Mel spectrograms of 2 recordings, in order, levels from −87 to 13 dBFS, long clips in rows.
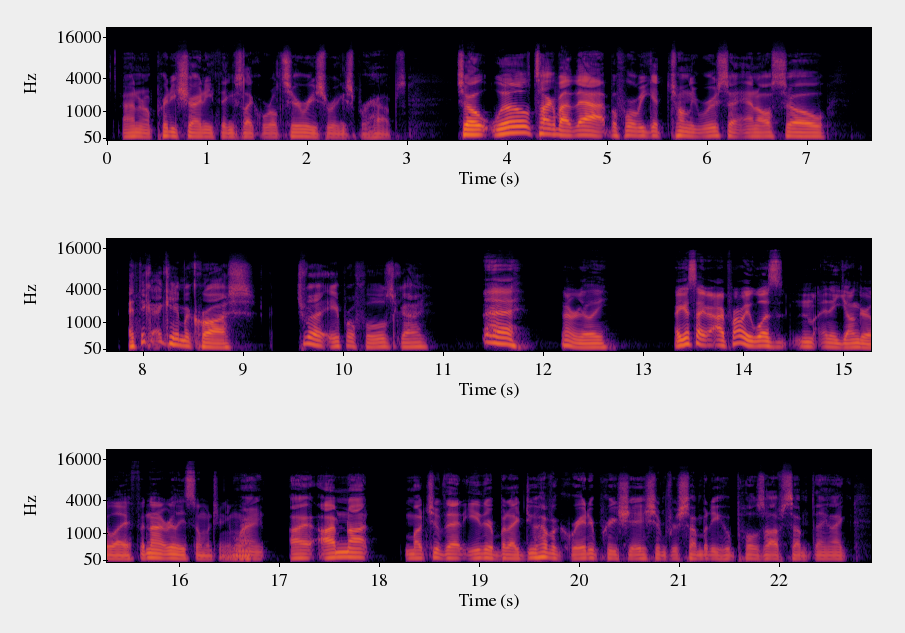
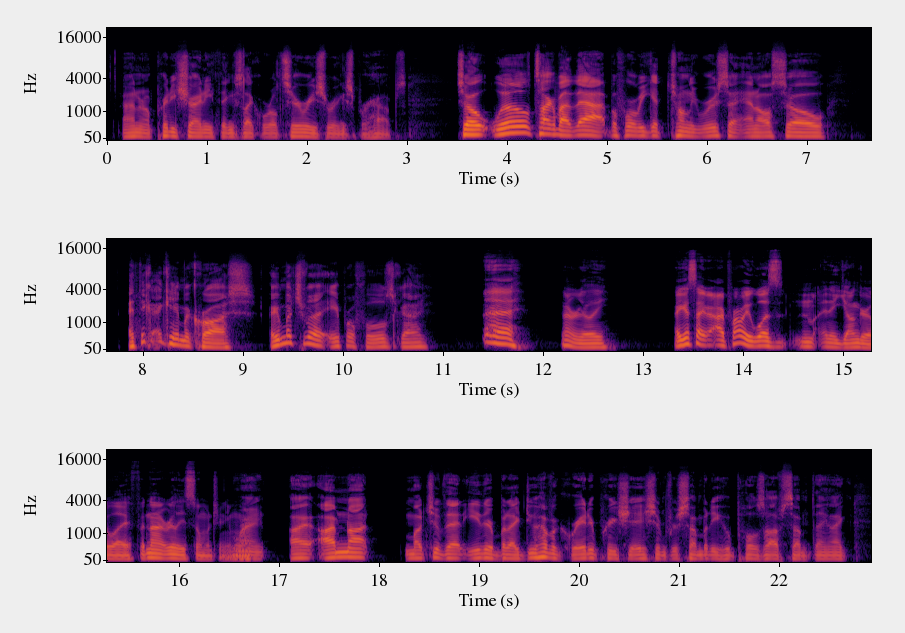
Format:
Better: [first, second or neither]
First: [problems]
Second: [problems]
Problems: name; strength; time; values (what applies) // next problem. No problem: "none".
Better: second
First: audio cutting out; at 9.5 s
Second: none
